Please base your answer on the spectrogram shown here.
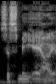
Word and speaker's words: Sesame AI: میں نے ایک خاص سوال کیا ہے۔ اہ اس کا تلفظ ام سیسم اے آئی یا سم اے آئی ہے۔ زبردست سوال۔ نام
